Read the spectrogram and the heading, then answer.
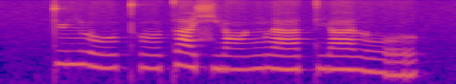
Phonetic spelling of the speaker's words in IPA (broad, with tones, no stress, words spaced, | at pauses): t̪y˦nlo˨˦ʊ̯t̪ʰɤ˨˦t̪ä˥˨ ɕjɑ˨˦ŋlä˨˦ t̪jä˦lo̰˨˩ʊ̯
